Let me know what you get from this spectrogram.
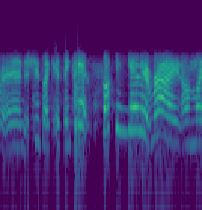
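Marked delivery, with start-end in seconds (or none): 0.7-2.4 angry, exasperated, pissed-off outburst, pitched up. Retelling a sibling's angry reaction to a movie: imitating Mia pissed off. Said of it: "so pissed off".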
